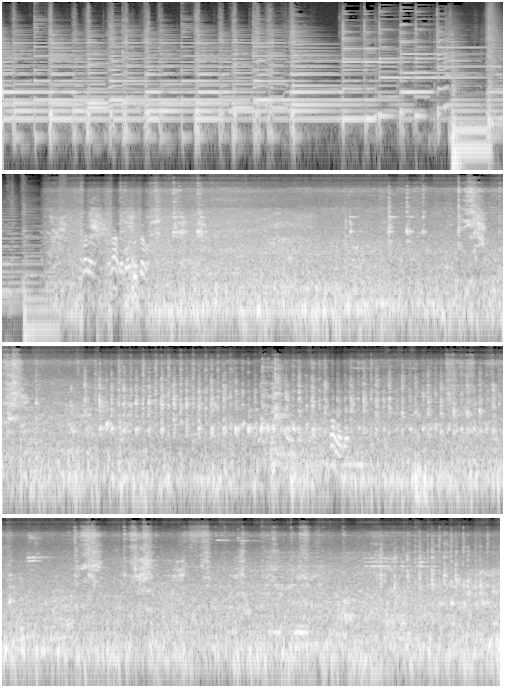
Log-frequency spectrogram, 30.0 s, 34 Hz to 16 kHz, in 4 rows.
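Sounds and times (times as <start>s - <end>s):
motorbike engines passing: 8.1s - 30.0s
indistinct voices: 8.2s - 10.7s, 18.8s - 22.5s
sharp clicks and knocks: 12.7s - 22.9s, 23.6s - 30.0s.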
